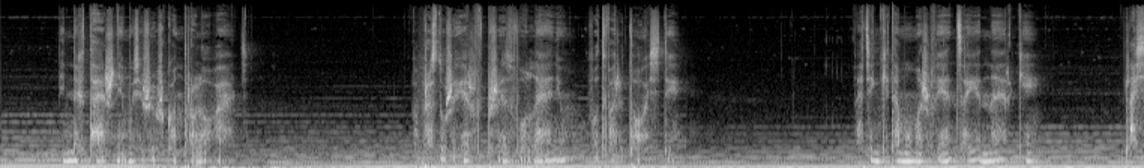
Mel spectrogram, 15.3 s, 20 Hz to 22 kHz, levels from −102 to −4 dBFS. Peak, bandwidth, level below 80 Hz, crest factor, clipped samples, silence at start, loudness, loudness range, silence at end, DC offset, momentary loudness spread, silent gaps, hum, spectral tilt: -6 dBFS; 19 kHz; -30 dBFS; 20 dB; under 0.1%; 0 s; -28 LUFS; 7 LU; 0 s; under 0.1%; 14 LU; none; none; -4 dB/octave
